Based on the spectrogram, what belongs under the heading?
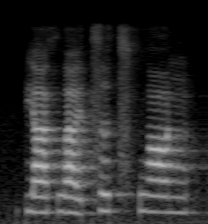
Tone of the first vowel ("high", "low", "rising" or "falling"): rising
